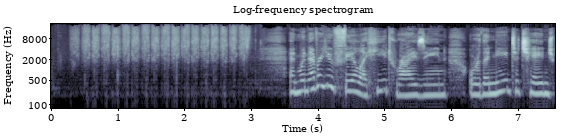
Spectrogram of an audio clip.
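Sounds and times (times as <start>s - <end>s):
hands rubbing briskly together during a seated breathing exercise: 0.0s - 3.1s
speech: 3.6s - 7.5s.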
